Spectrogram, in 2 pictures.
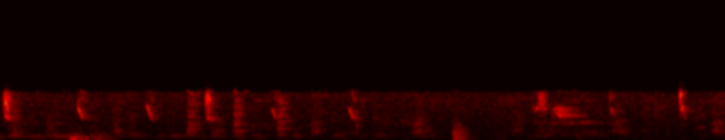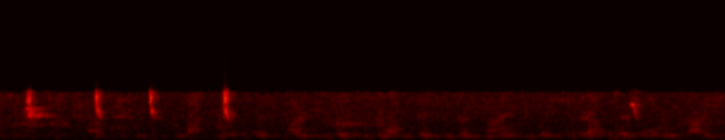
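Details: Budgerigar chick hatching, with short, scattered chirps and clicks over a faint steady hum.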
